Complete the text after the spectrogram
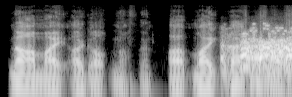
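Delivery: soft, low mock Cockney; Cockney accent. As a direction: mumble it in a light faux Cockney. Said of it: "it is Cockney accent".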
